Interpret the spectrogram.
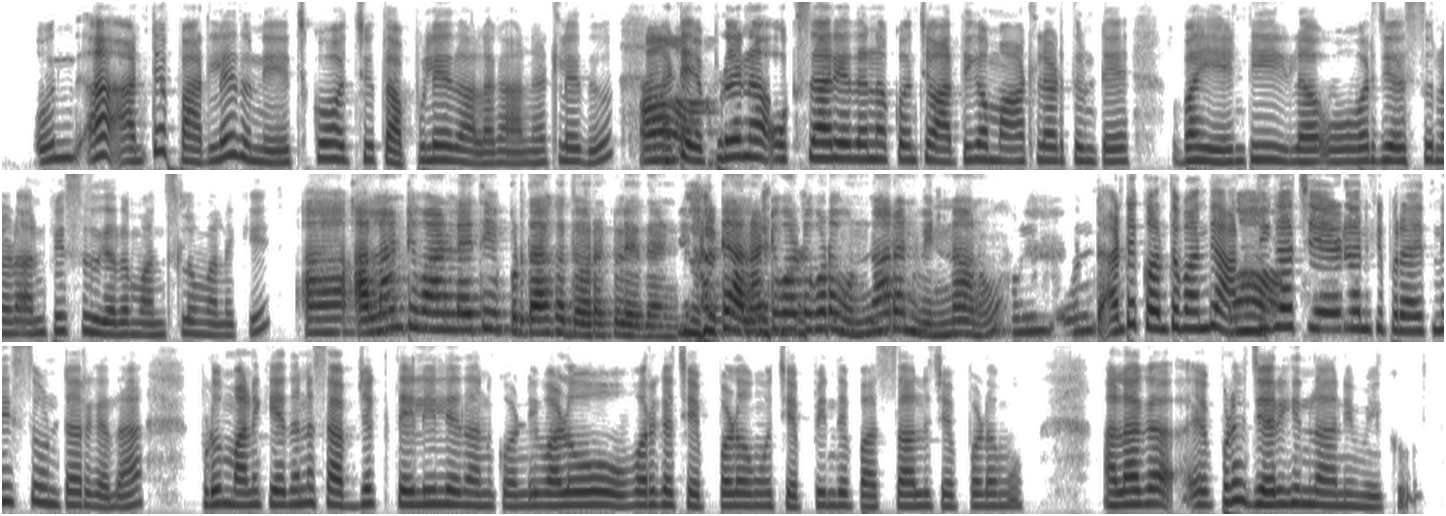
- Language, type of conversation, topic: Telugu, podcast, మీ నైపుణ్యాలు కొత్త ఉద్యోగంలో మీకు ఎలా ఉపయోగపడ్డాయి?
- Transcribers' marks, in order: in English: "ఓవర్"; tapping; laughing while speaking: "దొరకలేదా?"; other background noise; in English: "ఓవర్‌గా"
